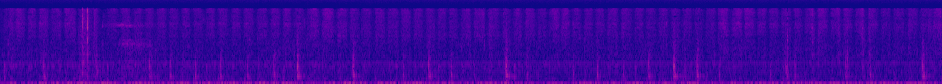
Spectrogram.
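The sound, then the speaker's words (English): Rubbing of a felt-backed, fine-grit abrasive pad across a surface: many quick, evenly spaced strokes with a soft, dry rasping texture, steady and fairly quiet throughout, with no voices. “The back is a felt and the front just has a little tiny grit to it. So let me do this final pass.”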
